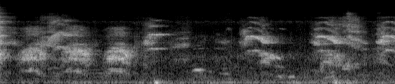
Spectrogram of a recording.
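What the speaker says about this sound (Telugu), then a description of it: "ఇప్పుడు చూడండి బర్డ్స్." In the bird section of a large zoo in Vizag, several birds call over each other with harsh caws and squawks in uneven bursts, fairly loud against a busy outdoor background.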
